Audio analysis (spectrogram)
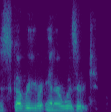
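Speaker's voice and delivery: ordinary delivery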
